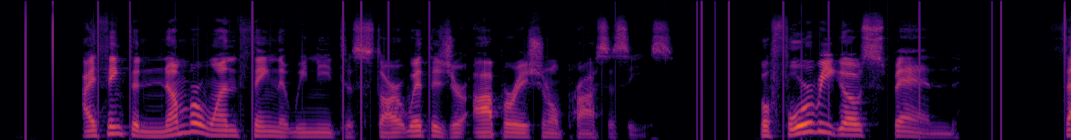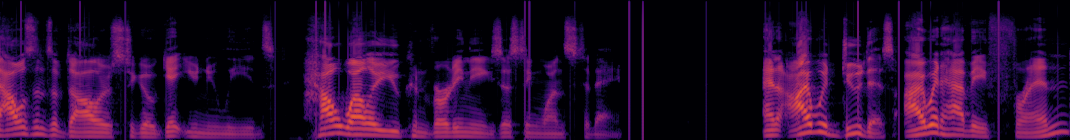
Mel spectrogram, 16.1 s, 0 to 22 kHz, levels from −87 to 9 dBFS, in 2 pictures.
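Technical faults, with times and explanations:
0.12 s to the end: word clock ticks. Sharp ticks of uneven strength repeat roughly every 30 ms. The receiver's unlocked clock drifts about 700 ppm, dropping or repeating one sample per slip.
14.38 s: dropped buffer (overrun). A short jump in the speech, skipping roughly 20 ms. Likely the program read too late and the hardware overwrote those samples.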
